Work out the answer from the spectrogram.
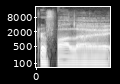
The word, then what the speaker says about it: Ruffalo: And there's a funny in Poor Things this last year in Poor Things is that scene where Mark Ruffalo is screaming out Bella, and that's straight out of Streetcar.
